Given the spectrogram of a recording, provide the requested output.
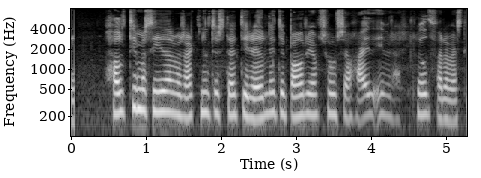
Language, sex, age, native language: Icelandic, female, 30-39, Icelandic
